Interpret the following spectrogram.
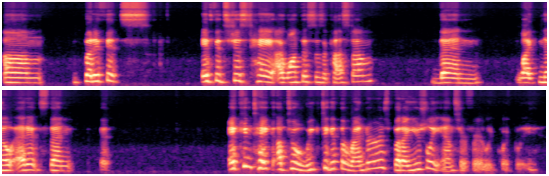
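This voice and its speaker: A woman's voice: fairly high pitch, a little slow, long pauses, fairly bright tone, low-quality recording. A young woman and craft shop owner chatting casually with viewers, rambling along with lots of fillers. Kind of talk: casual chat answering viewers.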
